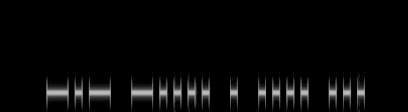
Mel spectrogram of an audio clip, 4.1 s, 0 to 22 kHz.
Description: Morse code, heard as a keyed tone, about 20 wpm, 700 Hz. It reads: K6EHS
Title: Speed Racing - USA 1x3 Call Signs 17wpm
